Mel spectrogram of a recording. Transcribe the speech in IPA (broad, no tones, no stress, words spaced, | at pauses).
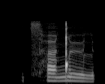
t͡sʰaŋ͡ǃøl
